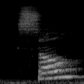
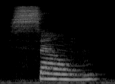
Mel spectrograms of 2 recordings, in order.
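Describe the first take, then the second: First: The vowel is oral, with no nasal sound. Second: The vowel is nasal, sounding through the nose. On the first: The speaker calls it wrong. "هیچ وقت نمیگم سو سو توی زبان پرتغالی وجود نداره" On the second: The speaker calls it right. "همیشه میگیم سون سون"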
